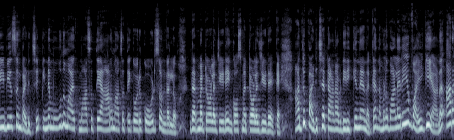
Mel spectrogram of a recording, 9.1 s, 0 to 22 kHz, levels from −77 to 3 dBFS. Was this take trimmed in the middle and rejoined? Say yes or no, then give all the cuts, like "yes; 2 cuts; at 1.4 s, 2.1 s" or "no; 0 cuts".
no; 0 cuts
